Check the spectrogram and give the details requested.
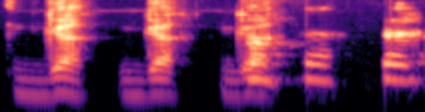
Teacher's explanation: It's in the back of your mouth, on the soft palate. G, g, g. Way in the back.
